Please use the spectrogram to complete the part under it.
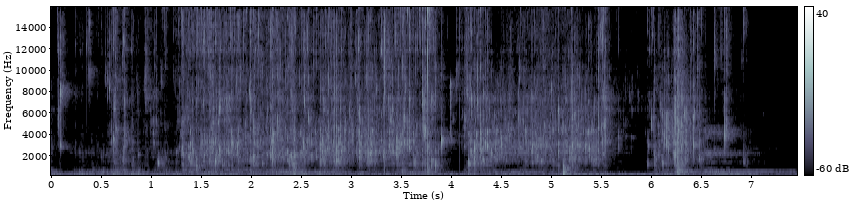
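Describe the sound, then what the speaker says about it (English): Water poured into a small science-project mangrove flood model with roots, canopy and beach houses, a steady splashing, trickling stream running for several seconds at moderate level with a few brief gaps. "I will now pour some water in here"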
